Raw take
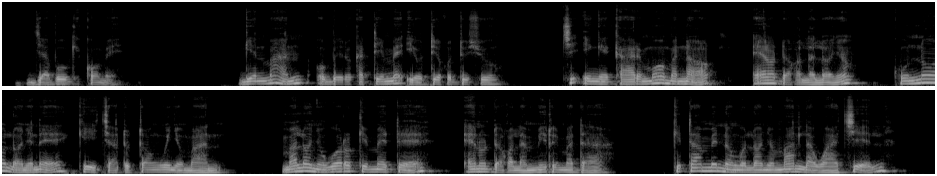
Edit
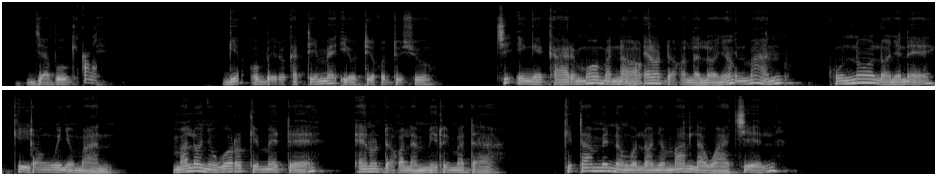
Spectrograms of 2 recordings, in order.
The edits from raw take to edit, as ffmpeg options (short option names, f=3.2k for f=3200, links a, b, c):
-filter_complex "[0:a]asplit=8[a][b][c][d][e][f][g][h];[a]atrim=end=0.754[i];[b]atrim=start=0.75:end=1.11,asetpts=PTS-STARTPTS,asetrate=79821,aresample=44100,atrim=end_sample=8771,asetpts=PTS-STARTPTS[j];[c]atrim=start=1.106:end=2.522[k];[d]atrim=start=3.018:end=7.082[l];[e]atrim=start=7.568:end=8.482[m];[f]atrim=start=2.518:end=3.022[n];[g]atrim=start=8.478:end=10.272[o];[h]atrim=start=10.708[p];[i][j]acrossfade=d=0.004:c1=hsin:c2=hsin[q];[q][k]acrossfade=d=0.004:c1=hsin:c2=hsin[r];[r][l]acrossfade=d=0.004:c1=hsin:c2=hsin[s];[s][m]acrossfade=d=0.004:c1=hsin:c2=hsin[t];[t][n]acrossfade=d=0.004:c1=hsin:c2=hsin[u];[u][o]acrossfade=d=0.004:c1=hsin:c2=hsin[v];[v][p]acrossfade=d=0.004:c1=hsin:c2=hsin"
